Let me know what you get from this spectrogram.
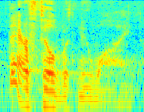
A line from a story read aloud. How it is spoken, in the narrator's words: others mocking said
